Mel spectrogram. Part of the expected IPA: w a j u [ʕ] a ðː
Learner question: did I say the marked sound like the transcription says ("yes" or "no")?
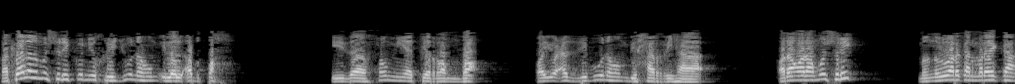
yes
